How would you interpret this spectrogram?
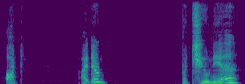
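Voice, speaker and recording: Man doing a blustering, husky storybook uncle. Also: on the high side, wildly swooping pitch, takes it slowly, fairly bright tone, no room sound, pitched above the performer's own voice, heavily acted. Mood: flustered. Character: blustering middle-aged uncle, bullying but easily flustered.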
